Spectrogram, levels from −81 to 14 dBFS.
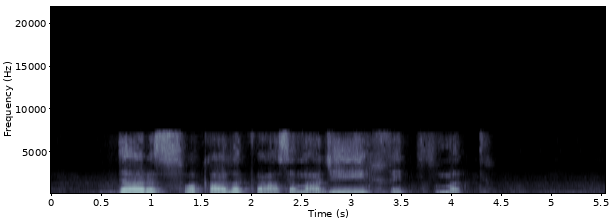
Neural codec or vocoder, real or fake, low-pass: codec, 16 kHz, 1.1 kbps, Voila-Tokenizer; fake; 7.2 kHz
